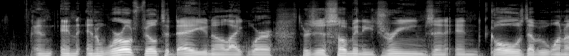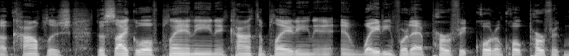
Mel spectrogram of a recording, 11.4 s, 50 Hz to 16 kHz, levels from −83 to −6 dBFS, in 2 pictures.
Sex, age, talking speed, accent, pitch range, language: male, 20-39, 205 wpm, American, 95-110 Hz, English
